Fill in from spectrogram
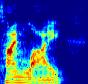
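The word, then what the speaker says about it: Timelie: It looks like it's spelled Time Line, kind of is, but it's called Time Lie.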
